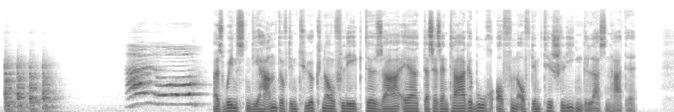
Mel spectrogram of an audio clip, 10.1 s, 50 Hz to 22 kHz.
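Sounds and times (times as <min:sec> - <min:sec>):
solid knocks on an apartment door: 0:00.0 - 0:01.0
speech: 0:03.2 - 0:09.6.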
